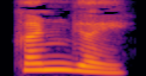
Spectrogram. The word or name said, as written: ಗೋನಿಕಾಯ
